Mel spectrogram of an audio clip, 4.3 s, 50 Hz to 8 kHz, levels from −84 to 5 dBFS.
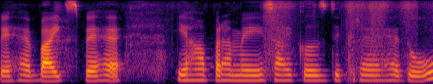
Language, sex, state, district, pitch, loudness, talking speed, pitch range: Hindi, female, Punjab, Fazilka, 185 Hz, -21 LUFS, 180 wpm, 175-190 Hz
